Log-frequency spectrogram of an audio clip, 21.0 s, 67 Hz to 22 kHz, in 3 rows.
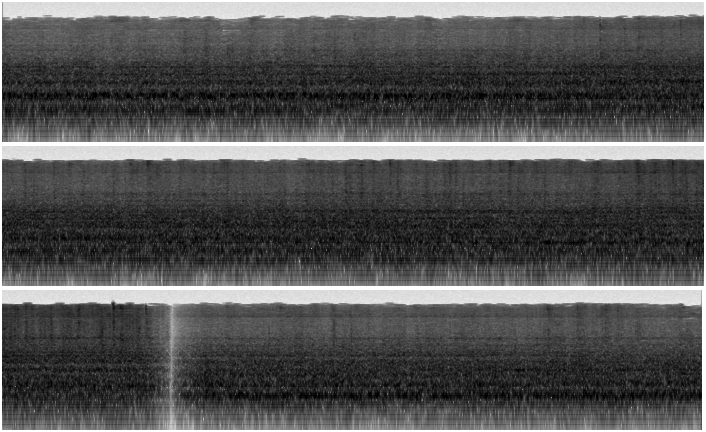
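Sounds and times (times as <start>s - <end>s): grape crusher mechanical clatter: 0.5s - 15.7s.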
